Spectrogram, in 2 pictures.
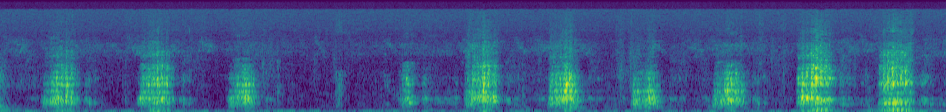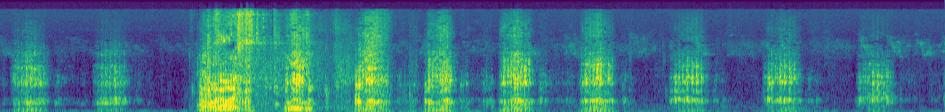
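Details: Lion roaring in a long series of deep grunts, each about a second apart and growing louder midway before easing off; a harsh broadband burst breaks in near the middle.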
